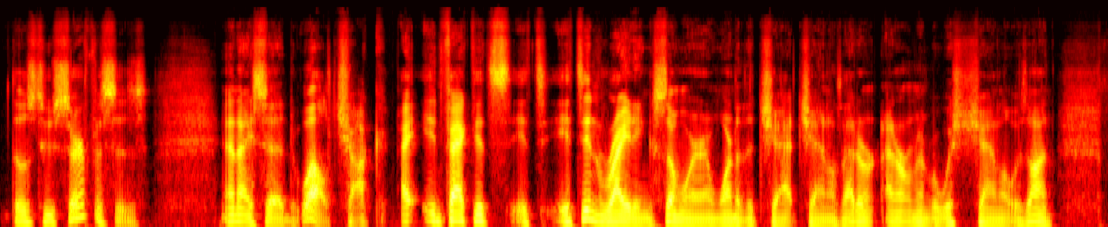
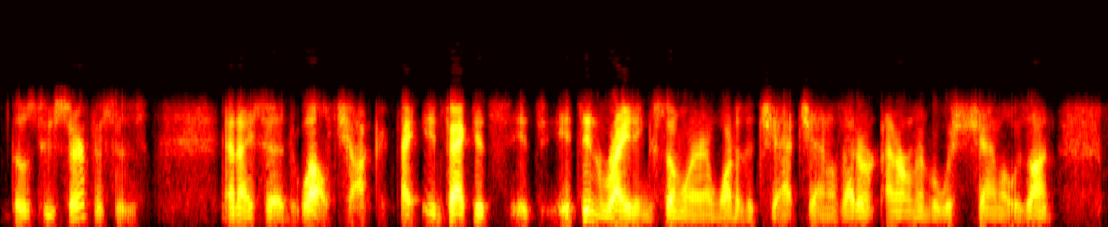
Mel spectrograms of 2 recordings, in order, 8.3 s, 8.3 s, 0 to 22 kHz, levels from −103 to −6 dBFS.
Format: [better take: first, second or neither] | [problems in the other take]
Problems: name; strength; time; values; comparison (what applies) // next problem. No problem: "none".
first | phone-call audio; poor line; nothing above 3 kHz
